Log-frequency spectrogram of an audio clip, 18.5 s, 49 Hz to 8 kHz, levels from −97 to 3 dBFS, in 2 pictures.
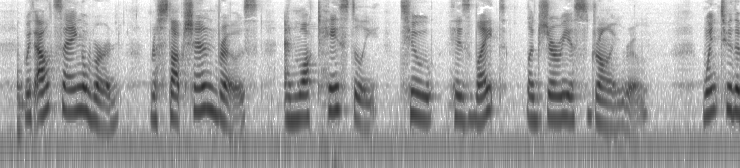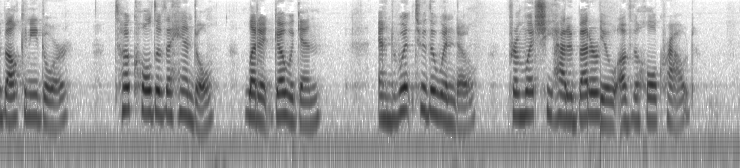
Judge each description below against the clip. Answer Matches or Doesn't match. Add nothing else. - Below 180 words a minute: Matches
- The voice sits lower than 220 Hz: Doesn't match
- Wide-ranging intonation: Doesn't match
